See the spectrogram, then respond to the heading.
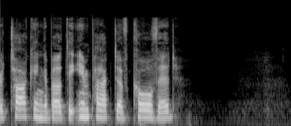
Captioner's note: speaking in French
